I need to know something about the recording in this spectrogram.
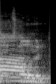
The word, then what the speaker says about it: Oban: It's Oban.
